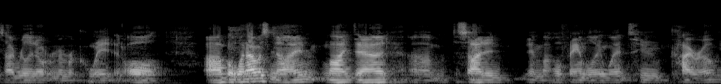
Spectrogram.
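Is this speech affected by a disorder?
Yes: cleft palate and cleft lip; present from birth in Kuwait.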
